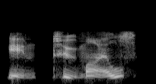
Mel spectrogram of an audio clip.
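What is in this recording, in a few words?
technology sat nav voice male british says in two miles; uk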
